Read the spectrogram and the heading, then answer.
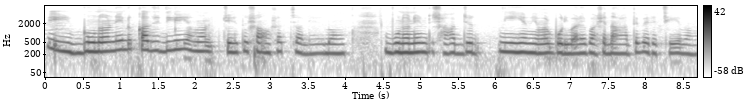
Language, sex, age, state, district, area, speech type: Bengali, female, 18-30, West Bengal, Darjeeling, urban, spontaneous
